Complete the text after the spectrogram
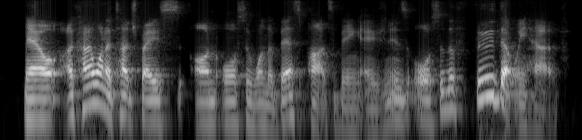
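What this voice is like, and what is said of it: Australian accent. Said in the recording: “I'm from Singapore, born in Australia, as you can tell from the accent”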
